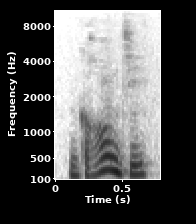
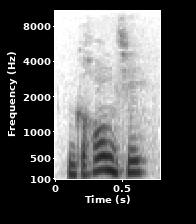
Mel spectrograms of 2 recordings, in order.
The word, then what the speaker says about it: grandis: Je grandis. Silent S. Tu grandis.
